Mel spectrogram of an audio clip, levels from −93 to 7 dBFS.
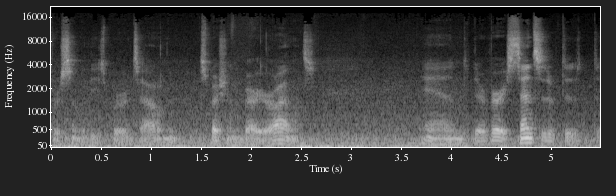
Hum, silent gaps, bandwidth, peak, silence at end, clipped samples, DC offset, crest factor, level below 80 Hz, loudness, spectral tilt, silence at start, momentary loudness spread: none; none; 17.5 kHz; -4 dBFS; 0 s; under 0.1%; under 0.1%; 18 dB; -34 dBFS; -24 LUFS; -4.5 dB/octave; 0 s; 15 LU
